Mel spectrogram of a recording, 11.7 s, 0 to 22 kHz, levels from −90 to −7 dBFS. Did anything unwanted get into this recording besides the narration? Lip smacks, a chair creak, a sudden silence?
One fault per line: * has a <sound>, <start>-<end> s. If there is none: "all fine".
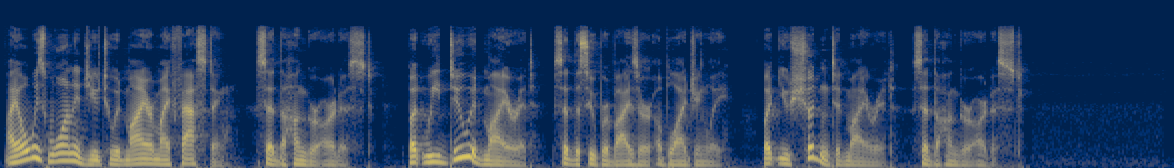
all fine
